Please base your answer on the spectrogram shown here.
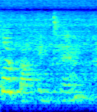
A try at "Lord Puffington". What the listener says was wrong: What? What did you say? You said Buffington. The name is Puffington. Lord Puffington.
